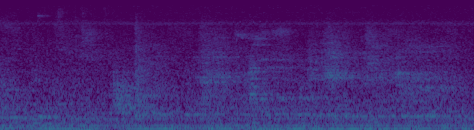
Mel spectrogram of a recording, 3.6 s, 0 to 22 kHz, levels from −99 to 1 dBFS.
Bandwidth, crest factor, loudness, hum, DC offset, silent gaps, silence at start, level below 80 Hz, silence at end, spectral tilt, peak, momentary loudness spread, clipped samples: 19 kHz; 14 dB; -65 LUFS; none; under 0.1%; none; 0 s; -72 dBFS; 0 s; -3 dB/octave; -50 dBFS; 3 LU; under 0.1%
